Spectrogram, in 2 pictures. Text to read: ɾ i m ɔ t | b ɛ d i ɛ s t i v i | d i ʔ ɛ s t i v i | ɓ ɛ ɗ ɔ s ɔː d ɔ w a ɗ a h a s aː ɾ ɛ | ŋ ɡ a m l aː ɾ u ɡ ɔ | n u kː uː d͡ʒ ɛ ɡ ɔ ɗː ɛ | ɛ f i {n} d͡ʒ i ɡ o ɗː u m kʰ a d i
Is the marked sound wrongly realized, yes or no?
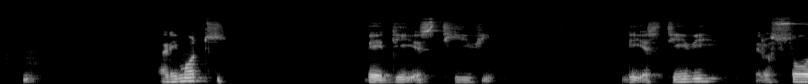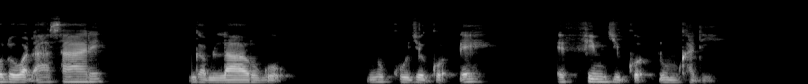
yes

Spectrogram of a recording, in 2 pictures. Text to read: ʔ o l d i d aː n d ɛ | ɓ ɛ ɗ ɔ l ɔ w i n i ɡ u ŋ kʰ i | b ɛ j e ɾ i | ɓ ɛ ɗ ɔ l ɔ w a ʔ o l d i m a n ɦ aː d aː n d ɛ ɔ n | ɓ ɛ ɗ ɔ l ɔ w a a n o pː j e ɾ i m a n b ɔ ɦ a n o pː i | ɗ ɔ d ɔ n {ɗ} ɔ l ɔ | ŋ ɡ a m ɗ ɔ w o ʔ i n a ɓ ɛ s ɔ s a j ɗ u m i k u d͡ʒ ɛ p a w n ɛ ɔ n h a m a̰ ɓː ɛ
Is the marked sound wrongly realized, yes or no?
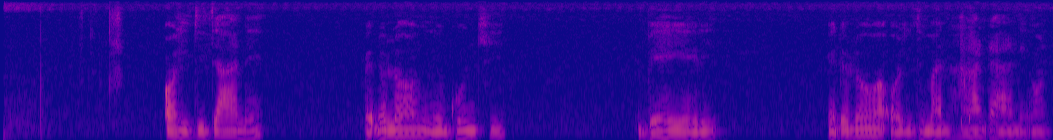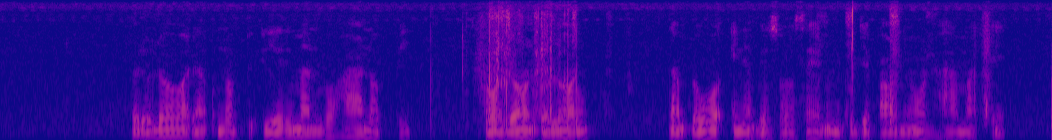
no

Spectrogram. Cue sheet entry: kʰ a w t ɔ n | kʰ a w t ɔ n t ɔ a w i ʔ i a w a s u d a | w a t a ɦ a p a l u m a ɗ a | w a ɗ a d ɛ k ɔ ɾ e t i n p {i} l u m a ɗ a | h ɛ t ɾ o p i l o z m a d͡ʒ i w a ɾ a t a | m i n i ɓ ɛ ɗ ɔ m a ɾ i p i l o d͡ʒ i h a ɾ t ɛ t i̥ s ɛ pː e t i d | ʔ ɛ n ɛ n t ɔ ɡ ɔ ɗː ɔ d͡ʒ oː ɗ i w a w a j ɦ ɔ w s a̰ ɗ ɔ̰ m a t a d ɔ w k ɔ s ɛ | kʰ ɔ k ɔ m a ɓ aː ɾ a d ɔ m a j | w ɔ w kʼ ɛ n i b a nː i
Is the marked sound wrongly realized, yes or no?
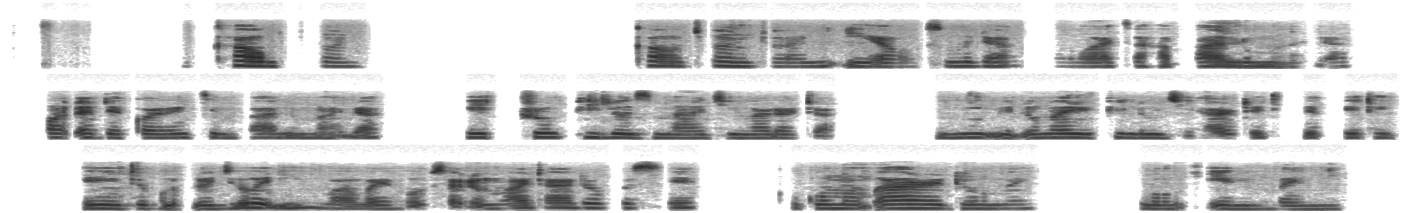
yes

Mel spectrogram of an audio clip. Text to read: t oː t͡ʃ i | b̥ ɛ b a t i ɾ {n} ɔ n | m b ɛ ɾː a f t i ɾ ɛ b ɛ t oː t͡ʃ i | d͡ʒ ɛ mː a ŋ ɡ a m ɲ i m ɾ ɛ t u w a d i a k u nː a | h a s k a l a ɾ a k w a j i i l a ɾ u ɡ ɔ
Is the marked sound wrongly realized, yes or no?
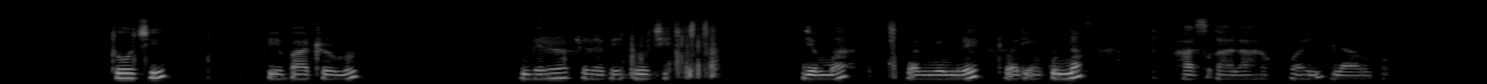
yes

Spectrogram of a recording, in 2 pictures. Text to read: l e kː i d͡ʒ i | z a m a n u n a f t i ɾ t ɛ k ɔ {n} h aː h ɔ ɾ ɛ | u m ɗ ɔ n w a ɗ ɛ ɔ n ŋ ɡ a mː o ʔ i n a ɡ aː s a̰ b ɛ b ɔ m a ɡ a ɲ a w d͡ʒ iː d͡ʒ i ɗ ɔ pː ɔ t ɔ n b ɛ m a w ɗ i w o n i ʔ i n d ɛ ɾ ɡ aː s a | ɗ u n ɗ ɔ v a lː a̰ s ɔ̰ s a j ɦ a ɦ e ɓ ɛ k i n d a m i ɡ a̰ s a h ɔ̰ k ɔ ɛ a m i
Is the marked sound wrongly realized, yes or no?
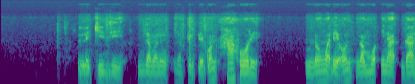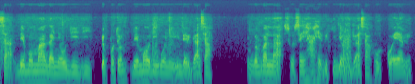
no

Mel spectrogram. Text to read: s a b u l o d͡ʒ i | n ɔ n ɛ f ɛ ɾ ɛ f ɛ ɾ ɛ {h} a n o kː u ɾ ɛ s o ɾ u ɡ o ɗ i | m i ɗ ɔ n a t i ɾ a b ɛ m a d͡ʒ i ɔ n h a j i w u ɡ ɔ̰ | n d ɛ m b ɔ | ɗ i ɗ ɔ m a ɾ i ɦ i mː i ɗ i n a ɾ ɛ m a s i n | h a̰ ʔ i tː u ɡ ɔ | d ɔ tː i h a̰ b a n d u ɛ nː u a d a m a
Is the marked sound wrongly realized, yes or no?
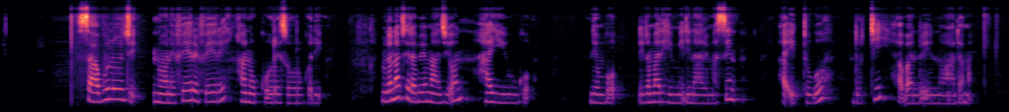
no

